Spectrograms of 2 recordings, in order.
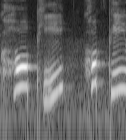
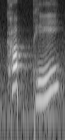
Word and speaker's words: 커피: Of course, if you say kopi in Korea and you're ordering a coffee, everyone will know that you mean kopi. Everyone will know that you mean coffee. But it's still a little bit of it's an embarrassing mistake to make. So be careful with your pronunciation. It's kopi, not kopi. All right, because kopi is nosebleed.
